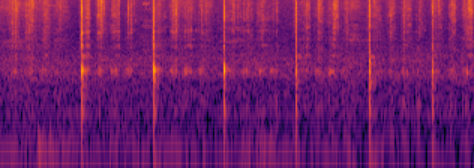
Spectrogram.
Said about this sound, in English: we need to chop this mint very finely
